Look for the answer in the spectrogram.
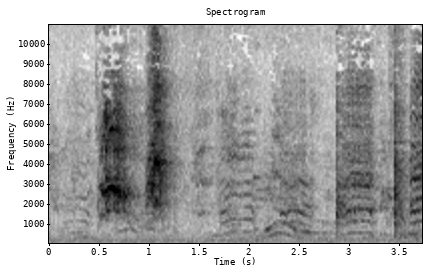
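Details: Female white-crowned parrot, leg-banded: two loud harsh squawks early, then softer nasal rising-falling notes and a few raspy bursts near the end, with a faint steady hum behind.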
